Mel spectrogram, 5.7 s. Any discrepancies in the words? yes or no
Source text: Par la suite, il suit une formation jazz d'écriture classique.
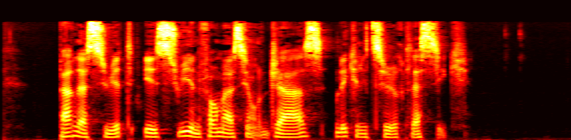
no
